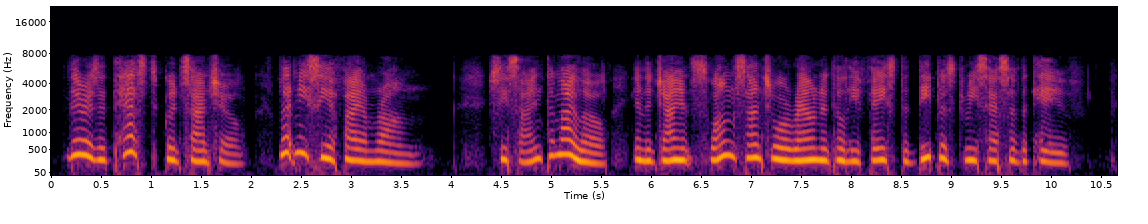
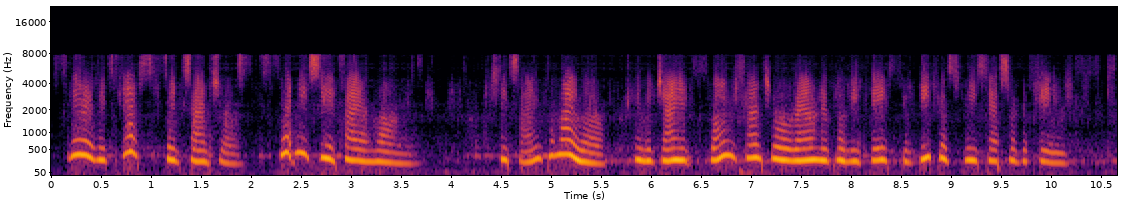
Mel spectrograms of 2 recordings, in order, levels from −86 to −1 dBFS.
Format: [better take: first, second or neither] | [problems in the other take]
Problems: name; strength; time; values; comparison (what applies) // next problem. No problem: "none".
first | noise reduction (neural separator model SepFormer DNS4)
